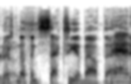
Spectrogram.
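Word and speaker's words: Sachse: And this lady calls and she's like, excuse me. It's sexy.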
